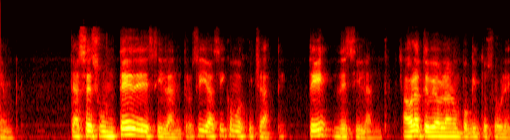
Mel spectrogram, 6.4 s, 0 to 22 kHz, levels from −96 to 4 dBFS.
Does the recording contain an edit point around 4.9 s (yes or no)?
yes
